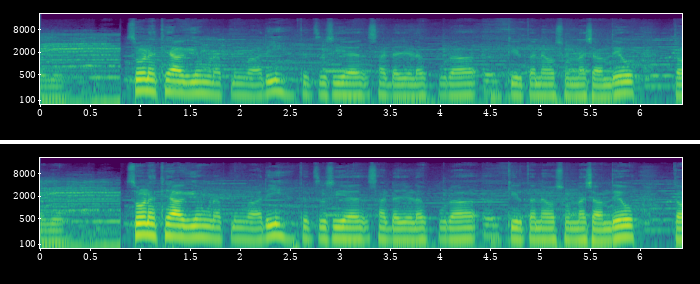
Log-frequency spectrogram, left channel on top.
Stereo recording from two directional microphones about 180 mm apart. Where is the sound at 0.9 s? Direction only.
10° right (ahead or behind).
